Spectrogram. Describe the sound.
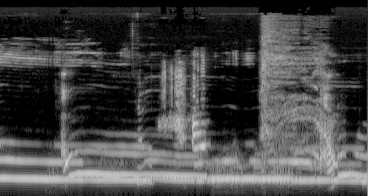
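A person imitates a wolf with a loud, drawn-out howl that wavers and slides in pitch, held steadily for several seconds with no talking.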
